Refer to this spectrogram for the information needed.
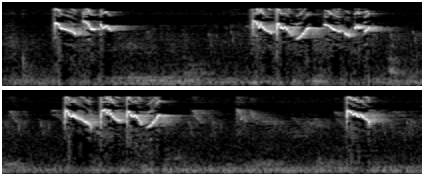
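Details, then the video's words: Oriental white-eye 'wit wit' calls for training other white-eyes: four clusters of high, downward-sliding whistled notes, roughly two seconds apart, with the last a single note. "Masteran Pleci Nembak Wit Wit Mudah ditiru, semua pleci terpancing ikut Nge witwit"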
